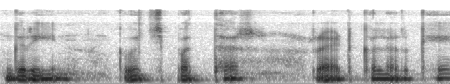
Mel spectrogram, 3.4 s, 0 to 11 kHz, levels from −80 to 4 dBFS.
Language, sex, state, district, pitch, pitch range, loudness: Hindi, male, Himachal Pradesh, Shimla, 135 Hz, 115-145 Hz, -17 LUFS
